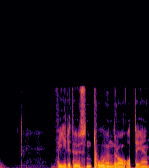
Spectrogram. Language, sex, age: Norwegian, male, 29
